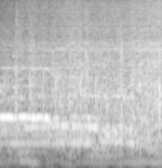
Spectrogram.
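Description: A live band's final held note rings out and fades about half a second in, and the audience starts clapping and cheering.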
